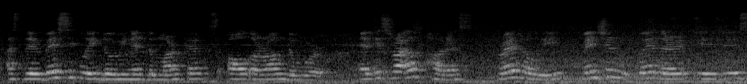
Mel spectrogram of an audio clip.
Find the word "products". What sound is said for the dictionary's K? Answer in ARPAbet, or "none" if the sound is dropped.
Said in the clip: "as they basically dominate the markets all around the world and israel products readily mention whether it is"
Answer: none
